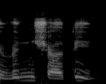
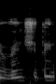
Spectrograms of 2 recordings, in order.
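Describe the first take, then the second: First: विंशति slowly as "vin-sha-ti"; विंशति drawn out in three syllables; full श. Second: विंशति as a quick "vinsh-ti"; विंशति squeezed to two syllables; wrong half श. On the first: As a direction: stretch विंशति, giving श its own vowel. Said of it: "ऐसा करके". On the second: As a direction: drop the vowel after श in विंशति. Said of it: "नहीं बोलेंगे". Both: Shown as a demonstration.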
